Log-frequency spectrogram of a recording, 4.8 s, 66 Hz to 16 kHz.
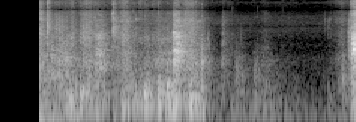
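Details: Haru, a female Shiba Inu born in 2019 and living in the countryside, whimpers happily on learning her brother is staying over: soft, breathy whines and low yips for about two seconds, then quiet, ending in a sharp louder burst.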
